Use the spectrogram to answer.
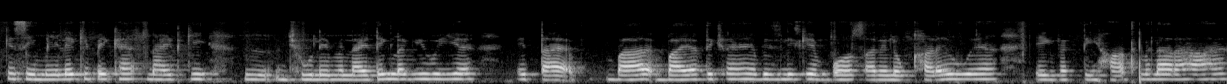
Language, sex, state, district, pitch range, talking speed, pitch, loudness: Kumaoni, female, Uttarakhand, Tehri Garhwal, 220-245 Hz, 160 wpm, 235 Hz, -15 LUFS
